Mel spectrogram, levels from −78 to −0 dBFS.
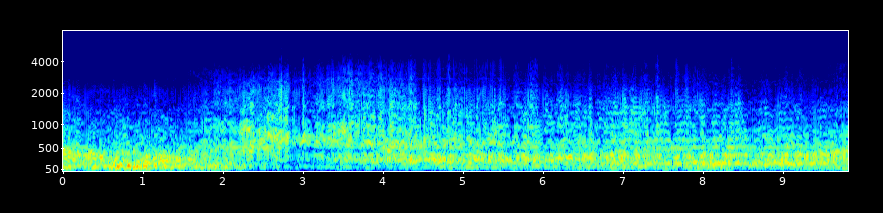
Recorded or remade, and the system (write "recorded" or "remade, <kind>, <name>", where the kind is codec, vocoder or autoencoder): remade, vocoder, BigVGAN v2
